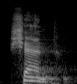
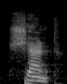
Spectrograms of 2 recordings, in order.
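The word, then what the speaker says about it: shan't: হবে বানানটা দেখে রাখবে এস এইচ এন টি শ্যান্ট উচ্চারণ কি হয় উচ্চারণ হয় শ্যান্ট মনে থাকবে উচ্চারণ কি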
